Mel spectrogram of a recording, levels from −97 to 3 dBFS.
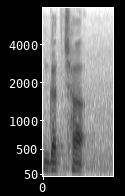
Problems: none marked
